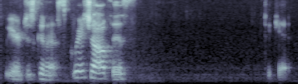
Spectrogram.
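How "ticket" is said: ordinary talk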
